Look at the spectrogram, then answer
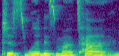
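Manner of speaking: usual speaking voice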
